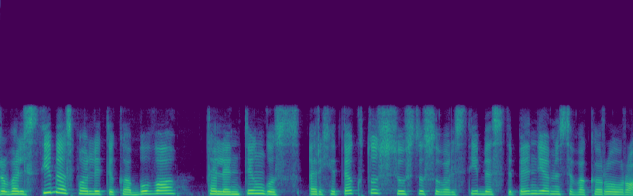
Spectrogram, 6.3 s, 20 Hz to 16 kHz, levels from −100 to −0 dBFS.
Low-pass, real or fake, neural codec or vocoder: 7.2 kHz; real; none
